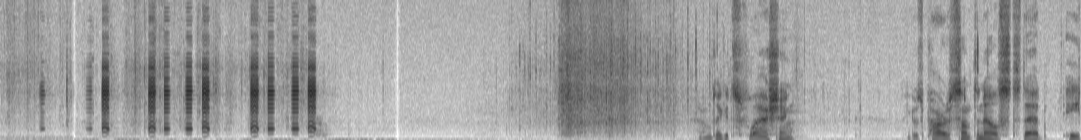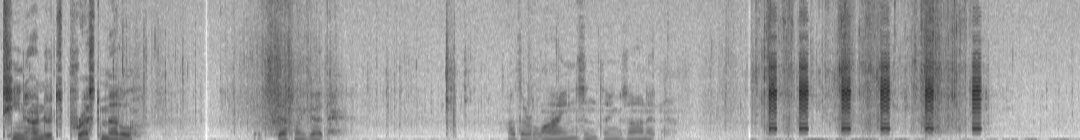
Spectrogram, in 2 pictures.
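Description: A metal detector beeps in quick repeated tones.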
